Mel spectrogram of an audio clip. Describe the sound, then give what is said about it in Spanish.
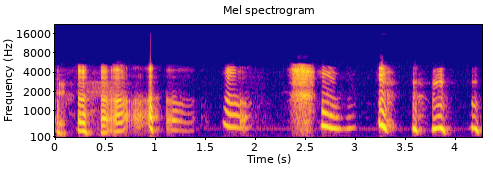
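A woman crying, with many short wailing, sobbing vocal bursts, several with falling pitch, loud and separated by brief pauses. “Ahora estoy llorando, ¿lo ves?”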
